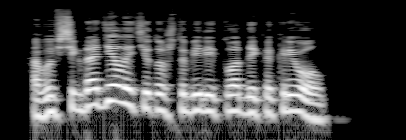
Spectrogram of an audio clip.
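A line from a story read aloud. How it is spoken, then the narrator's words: Sarcastic. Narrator (Russian): ехидно начала называть владыкой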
